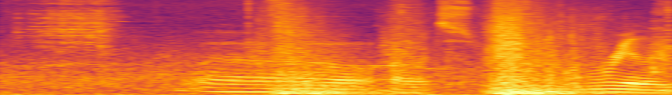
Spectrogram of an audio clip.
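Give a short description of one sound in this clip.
A heavy sword swings through the air with a whoosh.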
